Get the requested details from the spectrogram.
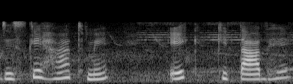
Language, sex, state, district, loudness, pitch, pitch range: Hindi, female, West Bengal, Alipurduar, -19 LUFS, 265 Hz, 240-295 Hz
